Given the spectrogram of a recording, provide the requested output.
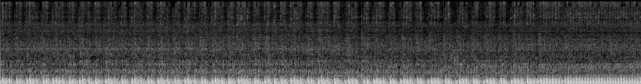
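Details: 2003 Yamaha R1 5PW, 41k miles: deep heavy knock under the clatter, three to four blows a second, from cylinder 4 big end bearing failure; cam chain, valves and top end fine; needs a new engine.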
